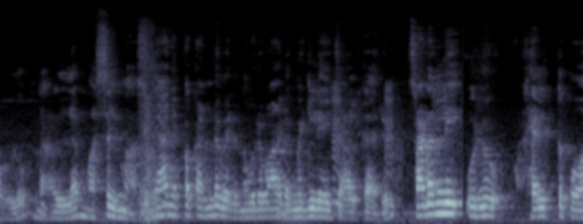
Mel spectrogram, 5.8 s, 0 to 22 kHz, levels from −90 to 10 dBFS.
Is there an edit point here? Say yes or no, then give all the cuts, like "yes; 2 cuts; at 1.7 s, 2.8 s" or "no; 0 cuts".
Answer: yes; 3 cuts; at 1.5 s, 3.9 s, 4.6 s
